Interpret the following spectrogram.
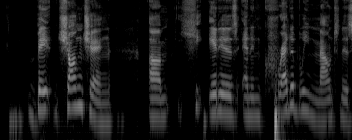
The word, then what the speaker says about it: Chongqing: I'm trying to remember how he pronounced it. It's Chongqing.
